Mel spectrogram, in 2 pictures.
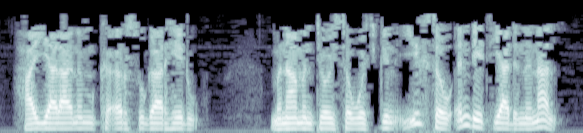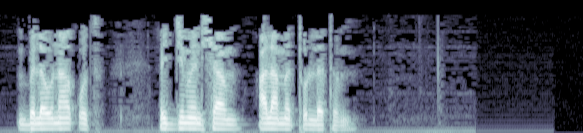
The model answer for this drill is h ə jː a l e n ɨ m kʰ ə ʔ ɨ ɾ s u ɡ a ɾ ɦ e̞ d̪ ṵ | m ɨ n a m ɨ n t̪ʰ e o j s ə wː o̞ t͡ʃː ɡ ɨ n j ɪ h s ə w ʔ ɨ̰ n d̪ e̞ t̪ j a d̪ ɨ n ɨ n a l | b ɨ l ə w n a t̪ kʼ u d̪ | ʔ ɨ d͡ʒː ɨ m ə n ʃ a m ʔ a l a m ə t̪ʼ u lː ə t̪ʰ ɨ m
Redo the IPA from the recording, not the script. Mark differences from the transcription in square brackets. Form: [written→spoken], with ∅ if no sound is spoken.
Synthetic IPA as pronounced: h [ə→a] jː a l [e→a] n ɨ m kʰ ə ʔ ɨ ɾ s u ɡ a ɾ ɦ e̞ d̪ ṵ | m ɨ n a m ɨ n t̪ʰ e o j s ə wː o̞ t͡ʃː ɡ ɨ n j ɪ h s ə w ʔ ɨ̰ n d̪ e̞ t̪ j a d̪ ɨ n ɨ n a l | b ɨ l ə w n a [t̪→∅] kʼ u [d̪→t̪] | ʔ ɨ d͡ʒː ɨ m ə n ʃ a m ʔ a l a m ə t̪ʼ u lː ə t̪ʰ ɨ m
